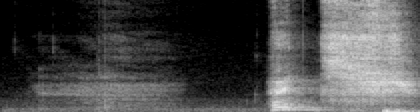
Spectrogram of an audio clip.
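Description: A quiet breath in, then a sharp, loud, hissing burst of air: a single sneeze.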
